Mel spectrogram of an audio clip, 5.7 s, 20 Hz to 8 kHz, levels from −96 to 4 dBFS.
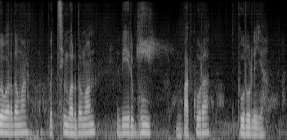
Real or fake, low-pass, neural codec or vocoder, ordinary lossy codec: fake; none; codec, 16 kHz, 1 kbps, X-Codec, HuBERT features, trained on LibriSpeech; none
